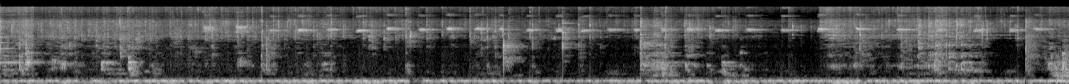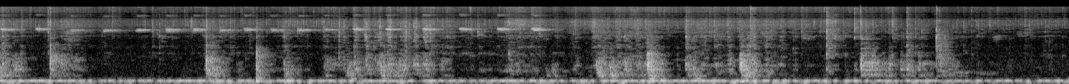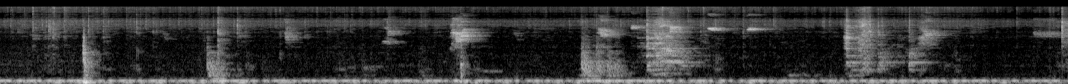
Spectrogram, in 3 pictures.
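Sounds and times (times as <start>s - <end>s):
metal spatula scraping a wok: 0.0s - 3.4s, 5.7s - 7.6s, 8.2s - 11.6s, 12.6s - 20.2s, 27.2s - 28.9s, 29.8s - 31.0s
steady low hum: 0.0s - 32.0s.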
